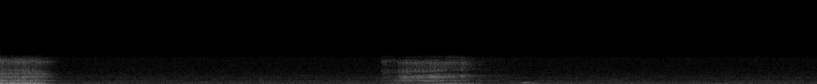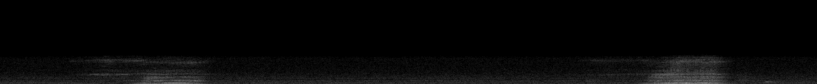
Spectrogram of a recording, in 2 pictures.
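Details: Adult man exhausted after a long day of work snoring hard right after falling asleep: four deep, rumbling snores about five seconds apart, roughly twelve breaths a minute, quiet between.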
